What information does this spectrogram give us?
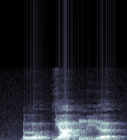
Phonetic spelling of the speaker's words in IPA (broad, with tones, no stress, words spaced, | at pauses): lo˨˩t̚ ja˦˥t̚mi˧˥ə̯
